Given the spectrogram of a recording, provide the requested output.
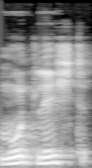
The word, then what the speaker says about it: Mondlicht: us um our studio moonlight studios it's german pronunciation because the background story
